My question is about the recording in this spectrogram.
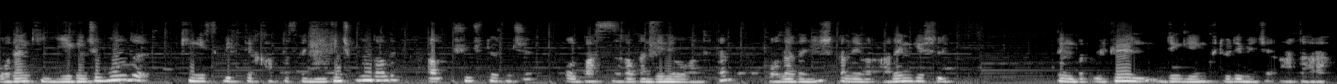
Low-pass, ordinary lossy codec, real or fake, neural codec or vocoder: none; none; real; none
